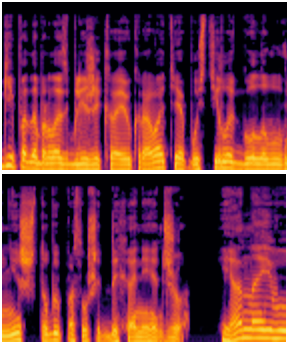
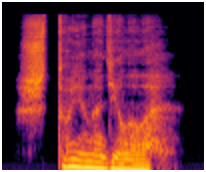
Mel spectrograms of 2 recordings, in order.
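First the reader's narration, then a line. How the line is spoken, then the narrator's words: Whispered to herself. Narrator (Russian): Эту фразу она прошептала, обращаясь этим вопросом не к Джоди, а к самой себе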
